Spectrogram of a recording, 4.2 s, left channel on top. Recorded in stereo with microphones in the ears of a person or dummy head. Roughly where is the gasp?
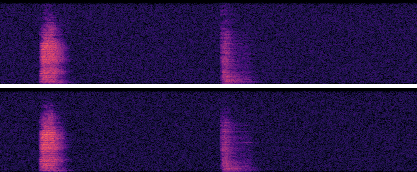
Right.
